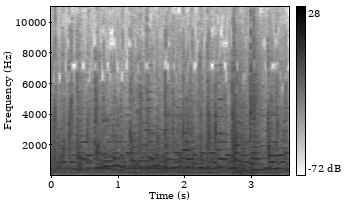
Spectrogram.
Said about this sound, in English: Four step dancers file into the ballroom and head for the dance floor.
